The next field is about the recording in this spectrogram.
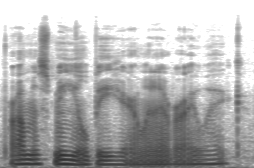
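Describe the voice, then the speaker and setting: A man performing a romantic ASMR roleplay to the listener, soft, intimate and teasing with a possessive edge. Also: completely flat delivery, moderate pace. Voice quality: low gravelly voice with heavy vocal fry.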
